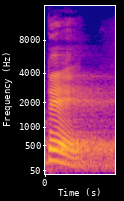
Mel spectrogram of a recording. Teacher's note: Sound is shifting from A to I. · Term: diphthong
